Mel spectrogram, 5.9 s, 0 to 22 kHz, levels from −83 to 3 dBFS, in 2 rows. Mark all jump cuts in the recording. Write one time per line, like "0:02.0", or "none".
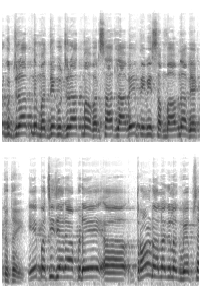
0:03.3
